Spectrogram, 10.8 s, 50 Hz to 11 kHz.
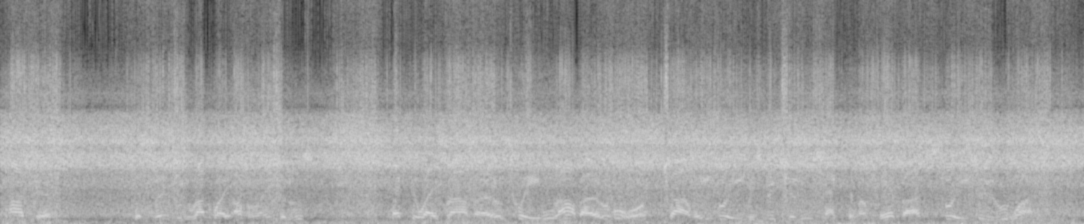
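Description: Brisbane ATIS (automatic terminal information service) broadcast on 125.5 MHz coming from a handheld scanner's small speaker: a voice reading the airport information, indistinct under steady radio hiss.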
